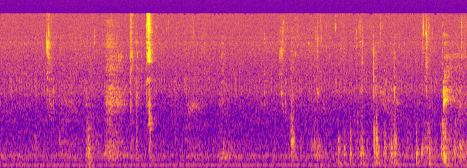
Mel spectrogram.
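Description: Faint close-up chewing of steak, with soft mouth clicks and smacks that are sparse at first and come more often in the second half, over a steady low hum.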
